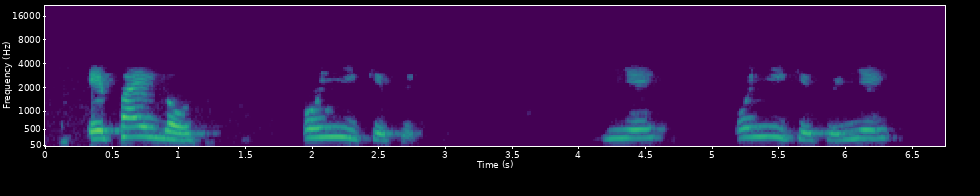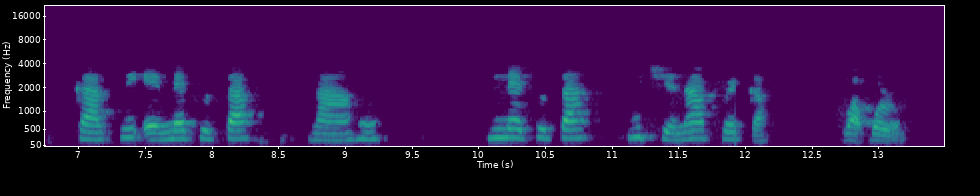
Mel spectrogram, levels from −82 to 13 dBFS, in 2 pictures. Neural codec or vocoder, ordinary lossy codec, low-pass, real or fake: none; AAC, 32 kbps; 3.6 kHz; real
